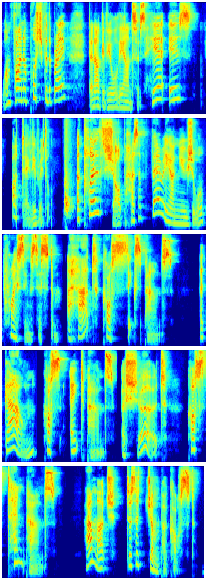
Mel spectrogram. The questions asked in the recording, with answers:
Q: How much does a jumper cost?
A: The jumper costs £12.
